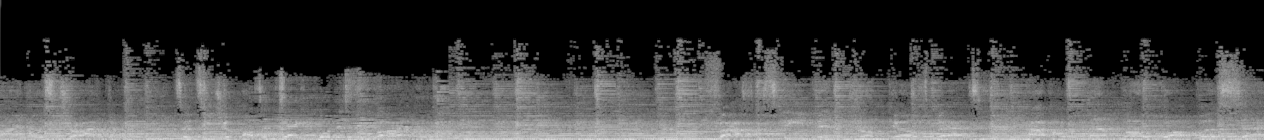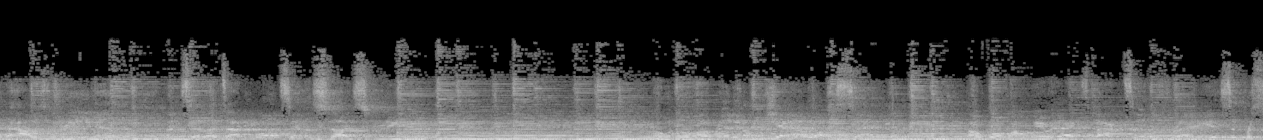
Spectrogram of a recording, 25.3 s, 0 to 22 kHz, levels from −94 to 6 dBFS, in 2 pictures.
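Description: From 2.49 to 4.49 s the adaptive stream runs at a lower bitrate: nothing above 11.4 kHz, abrupt switches, no dropout gap.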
